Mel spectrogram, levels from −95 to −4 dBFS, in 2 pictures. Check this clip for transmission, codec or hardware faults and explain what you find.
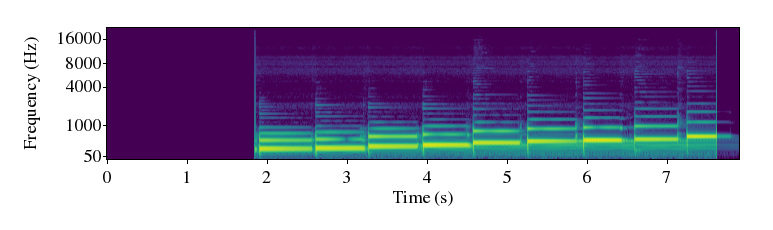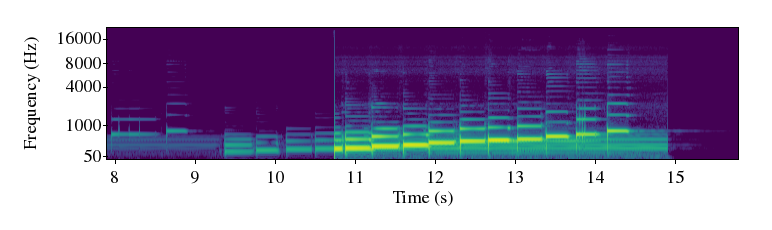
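Three kinds of fault are present: a late start, a stretch where the summed level collapses, and two brief spots of reordered audio.

The cut-off start comes from recording or streaming that began late. The file holds digital silence from 0.0 to 1.85 s, and at 1.85 s the audio jumps in mid-sound, with no natural attack or fade-in and an abrupt edge where it begins.

From 7.62 to 10.74 s the level falls by about 28 dB. This is likely one channel inverted: when a stereo channel with flipped polarity is summed to mono, the content shared by both channels cancels. Only a faint residue of the difference between the channels survives until the level returns.

Frames out of order occur twice. In each case two adjacent blocks of audio were decoded in swapped order. From 8.05 to 8.31 s the two halves are each 128 ms long. 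At 13.81 to 13.87 s they are each 32 ms. Each stretch plays with its halves exchanged, giving a garbled flutter. No time is lost. The first instance falls inside the low-level stretch, so it is heard faintly.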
